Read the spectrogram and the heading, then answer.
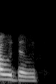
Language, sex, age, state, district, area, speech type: Kannada, female, 18-30, Karnataka, Dakshina Kannada, rural, conversation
